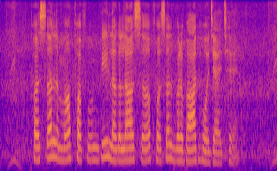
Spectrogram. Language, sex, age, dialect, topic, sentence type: Maithili, female, 25-30, Angika, agriculture, statement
